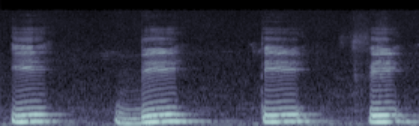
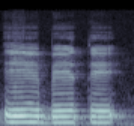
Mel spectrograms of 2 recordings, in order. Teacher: پے ہوتا ہے، لیکن یہاں پہ عربی کے الفاظ میں جب زیر پڑھی جاتی ہے تو زیر کی آواز میں ای بی تی فی یہ آواز نکالنی ہے، یعنی اے بے تے اس سے بچنا ہے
